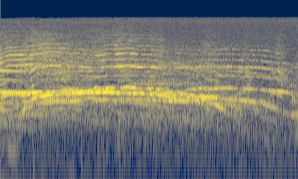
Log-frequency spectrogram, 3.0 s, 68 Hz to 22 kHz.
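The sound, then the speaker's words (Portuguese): A crowd of young children aged 4 to 6 shouting and squealing together in a schoolyard in the East Zone of São Paulo, Brazil, high-pitched voices overlapping in a loud, continuous din that eases slightly toward the end. “Para estas crianças de 4, 5, 6 anos, o pátio da escola na Zona Leste de São Paulo é como um oceano.”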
